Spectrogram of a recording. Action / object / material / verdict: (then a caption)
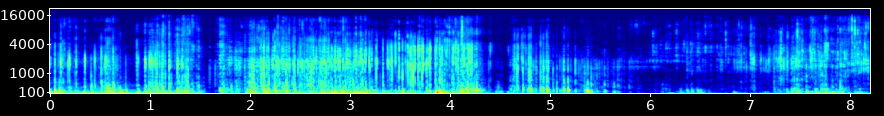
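scrape / silicone scrub pad / silicone / none. A single thin, flexible, round yellow silicone scrub pad with short bristles is bent and scratched with long nails and fingertips. The result is a dense, uneven run of low, rumbling scratching and scraping with crinkly bristle texture. It eases into quieter, sparser scratches toward the end.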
